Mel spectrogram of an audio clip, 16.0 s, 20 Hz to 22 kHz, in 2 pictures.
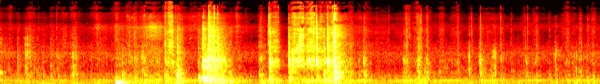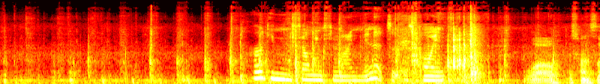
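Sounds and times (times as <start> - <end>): scraping and rubbing on plastic: 1.7 - 2.6, 3.5 - 14.9.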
